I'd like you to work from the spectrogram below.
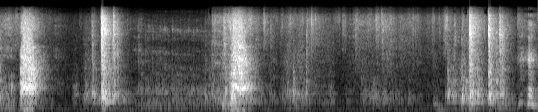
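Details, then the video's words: Pet Bulldog Honey getting mad at the lawnmower: loud rough barks at irregular intervals, a couple of seconds apart, over a faint continuous background hum, with a cluster of quicker barks near the end. "Honey, my Bulldog, getting mad at the lawnmower"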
